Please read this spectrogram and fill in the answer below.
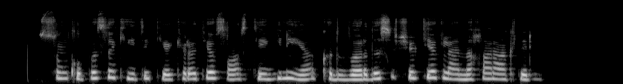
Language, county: Lithuanian, Vilnius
